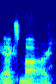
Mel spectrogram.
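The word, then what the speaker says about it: x̄: to pronounce that you you just say the sample mean of x sometimes i'll just say x bar that's the sample mean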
